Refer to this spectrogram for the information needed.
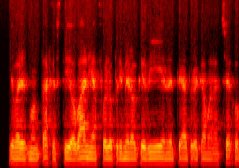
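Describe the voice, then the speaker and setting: A man speaks in a very deep, low pitch. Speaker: stage actor. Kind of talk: panel discussion.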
